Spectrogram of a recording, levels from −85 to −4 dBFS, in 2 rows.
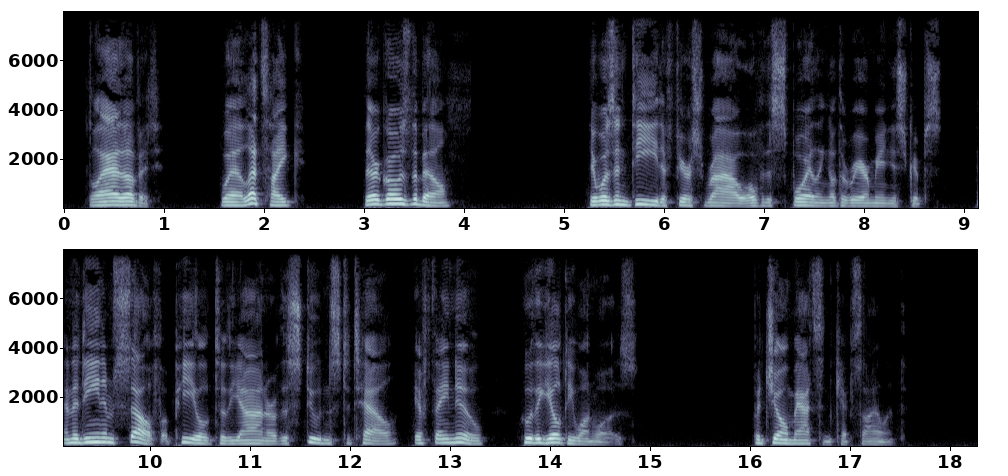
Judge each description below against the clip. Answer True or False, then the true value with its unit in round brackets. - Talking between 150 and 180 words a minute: True (160 wpm)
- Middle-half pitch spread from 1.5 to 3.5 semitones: False (5.0 semitones)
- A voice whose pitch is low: True (130 Hz)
